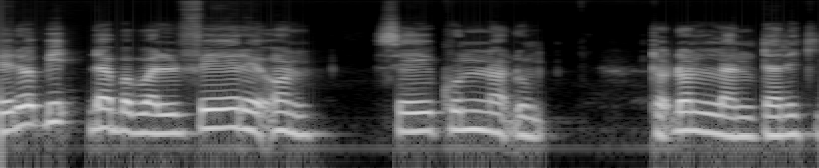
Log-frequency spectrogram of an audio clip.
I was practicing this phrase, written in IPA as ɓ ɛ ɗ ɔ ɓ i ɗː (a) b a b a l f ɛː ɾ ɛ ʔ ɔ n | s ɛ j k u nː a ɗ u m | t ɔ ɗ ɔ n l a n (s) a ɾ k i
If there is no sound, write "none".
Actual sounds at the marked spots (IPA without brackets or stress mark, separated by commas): a, t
